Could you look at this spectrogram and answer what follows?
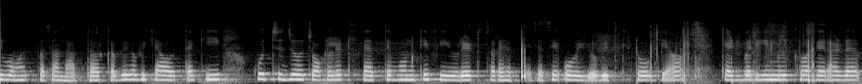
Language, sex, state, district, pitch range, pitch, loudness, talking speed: Hindi, female, Chhattisgarh, Sukma, 205-215 Hz, 210 Hz, -14 LUFS, 200 wpm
